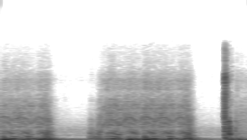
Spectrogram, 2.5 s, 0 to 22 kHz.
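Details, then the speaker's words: Mercedes Sprinter diesel starter motor failing: churns in uneven bursts that stop and restart with gaps, never catching, despite good battery and 200 amps supplied; weak, failing starter. "Wow, that's not good. My starter seems to be malfunctioning. So you're kind of like wondering, like, what's going on here? Is this a dead battery?"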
